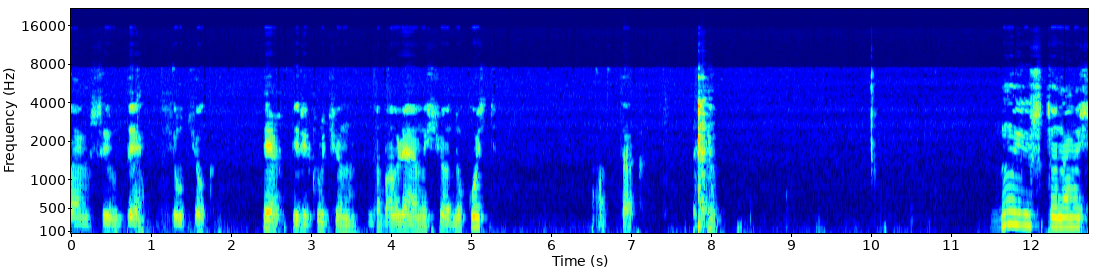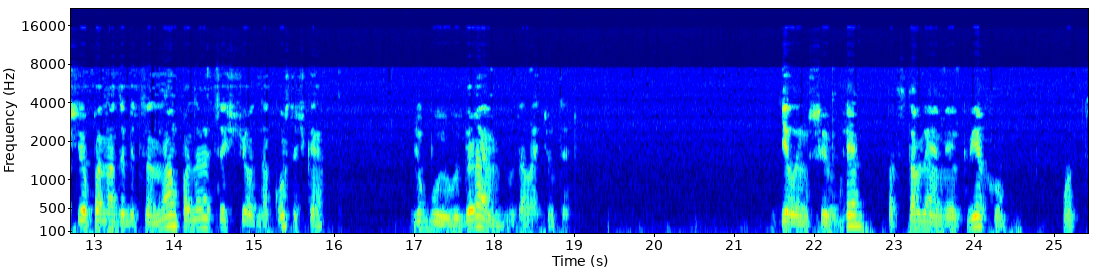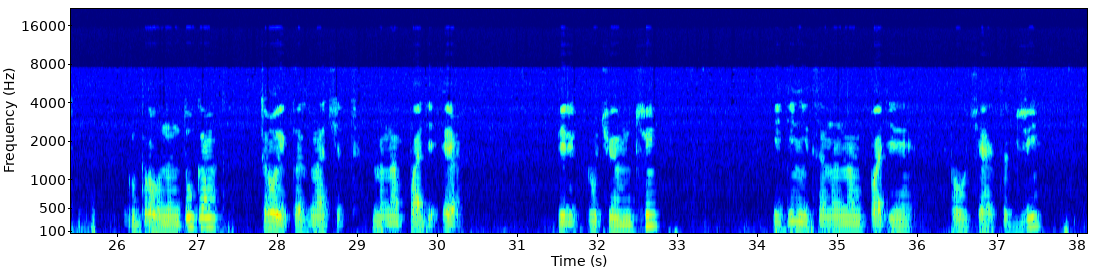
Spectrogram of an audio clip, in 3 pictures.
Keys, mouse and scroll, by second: 0.7 shift+d, 2.4 r, 4.4 g, 8.7 scroll down 2, 9.4 middle click, 11.8 KP_1, 12.4-12.7 scroll up 3, 14.4 click, 16.1 click, 17.9 click, 20.2 click, 22.0 shift+d, 27.2 KP_3, 29.0 r, 31.6 g, 33.9 KP_1, 36.7 g.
